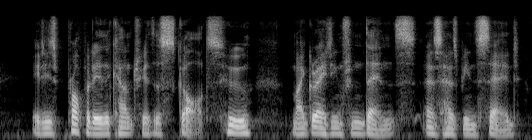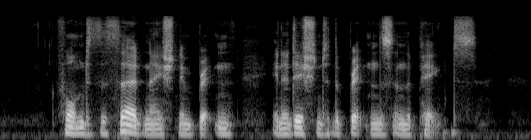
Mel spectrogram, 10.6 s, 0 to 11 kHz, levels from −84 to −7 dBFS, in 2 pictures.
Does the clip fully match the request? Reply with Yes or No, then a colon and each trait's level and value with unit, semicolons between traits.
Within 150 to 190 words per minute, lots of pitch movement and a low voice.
No: average, 170 wpm; narrow, 2.6 semitones; very low, 95 Hz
